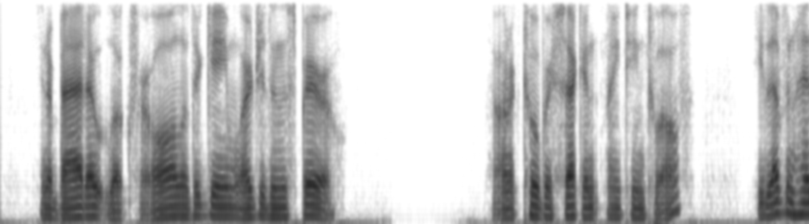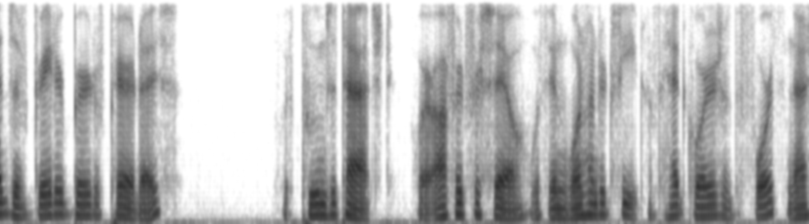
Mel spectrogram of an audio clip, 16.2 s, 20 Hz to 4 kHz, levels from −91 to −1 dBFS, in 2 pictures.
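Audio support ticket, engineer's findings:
No fault found on the speech clip. Listened through in full, nothing to report.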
